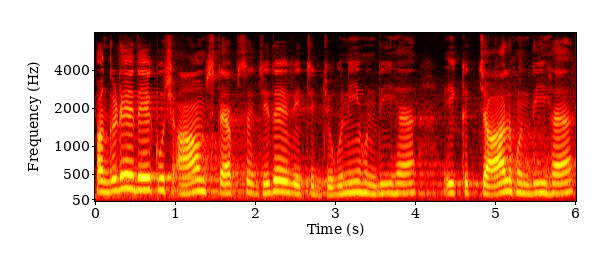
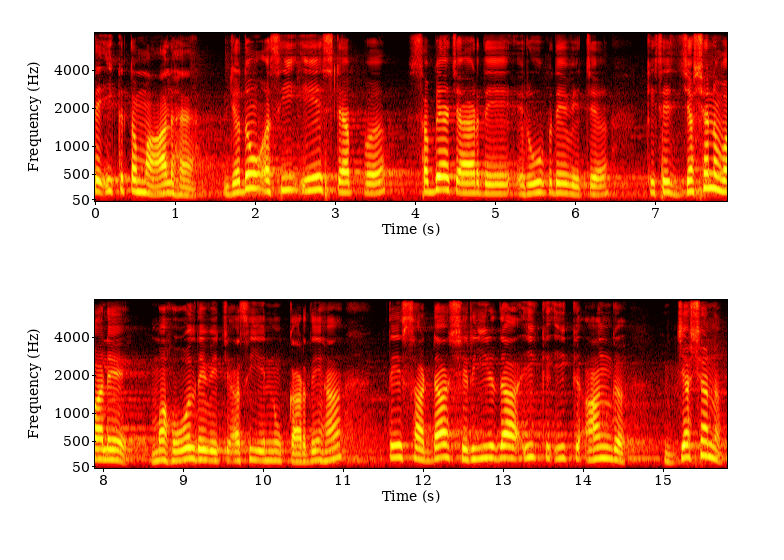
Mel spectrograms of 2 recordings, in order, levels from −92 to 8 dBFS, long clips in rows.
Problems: none marked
